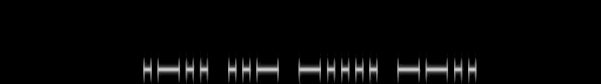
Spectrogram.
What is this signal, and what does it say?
Morse code, heard as a keyed tone, about 17 wpm, 700 Hz. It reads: LU6Z
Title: DXCC-100 Call Signs - 4 Characters - Repeated 2x - 17wpm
